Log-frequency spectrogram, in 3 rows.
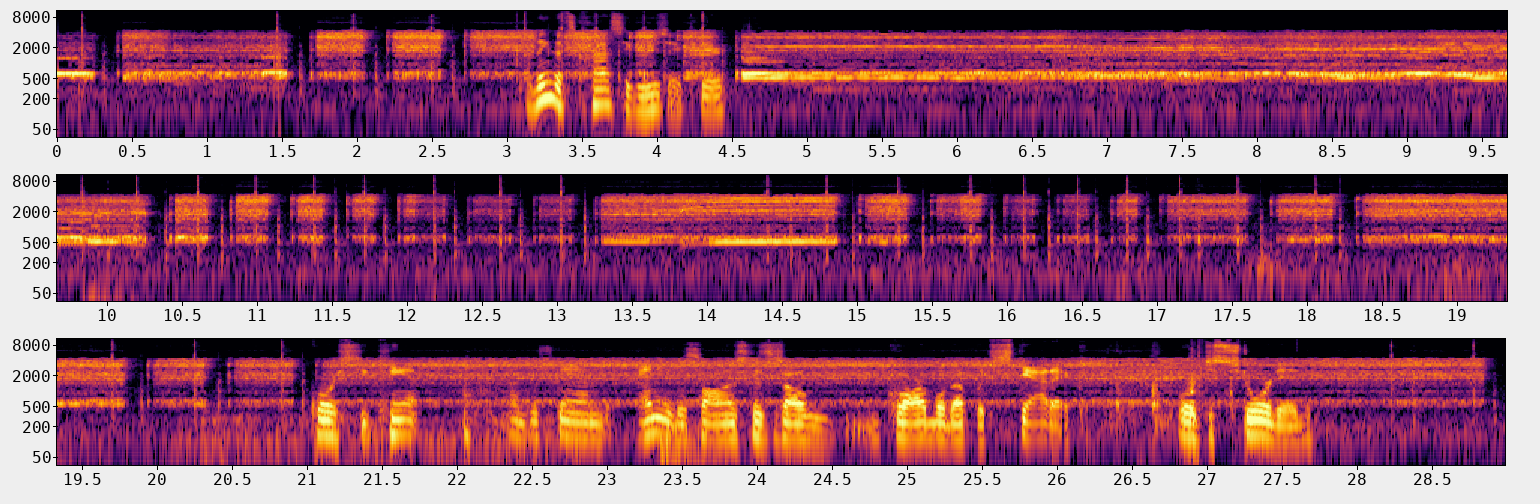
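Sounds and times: classical music on small radio: 0.0 - 3.0, 4.2 - 21.0
radio static: 0.4 - 4.5, 13.3 - 28.9.

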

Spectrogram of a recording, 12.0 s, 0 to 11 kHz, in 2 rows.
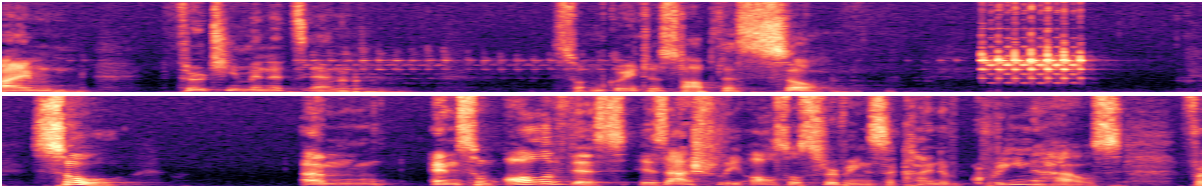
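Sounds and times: electronic ringing tone: 1.6 - 2.9, 4.7 - 5.6.

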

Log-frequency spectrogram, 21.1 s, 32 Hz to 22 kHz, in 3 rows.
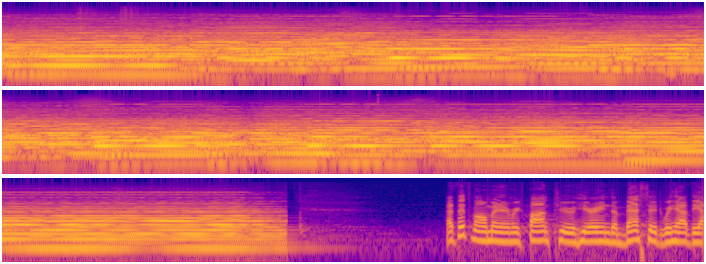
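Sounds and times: church organ chords: 0.0 - 17.0.

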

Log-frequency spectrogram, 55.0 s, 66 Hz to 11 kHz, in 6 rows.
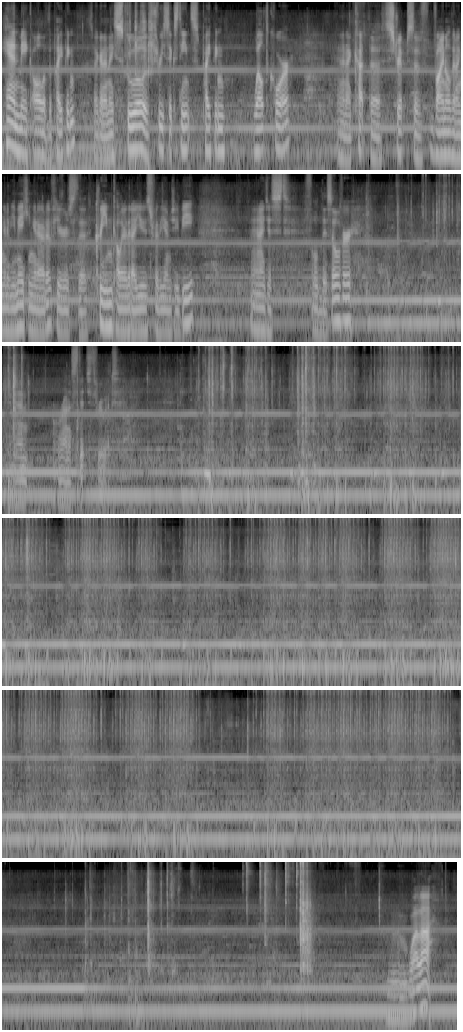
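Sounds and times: sewing machine motor hum: 0.0 - 4.3, 15.2 - 46.2
sewing machine stitching clatter: 22.3 - 40.7, 41.6 - 45.8.

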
